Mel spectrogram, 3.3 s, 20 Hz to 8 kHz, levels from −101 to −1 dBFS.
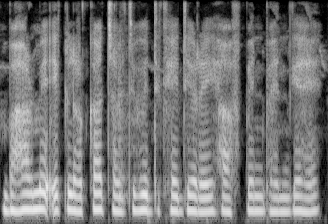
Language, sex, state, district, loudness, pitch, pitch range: Hindi, female, Arunachal Pradesh, Longding, -15 LUFS, 200 Hz, 195-210 Hz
